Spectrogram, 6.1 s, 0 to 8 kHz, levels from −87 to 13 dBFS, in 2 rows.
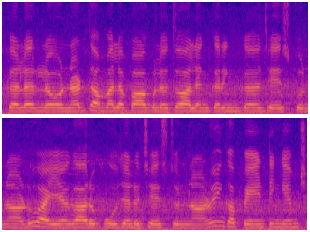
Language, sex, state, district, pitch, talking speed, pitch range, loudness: Telugu, female, Telangana, Nalgonda, 240 Hz, 135 wpm, 240-245 Hz, -22 LUFS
